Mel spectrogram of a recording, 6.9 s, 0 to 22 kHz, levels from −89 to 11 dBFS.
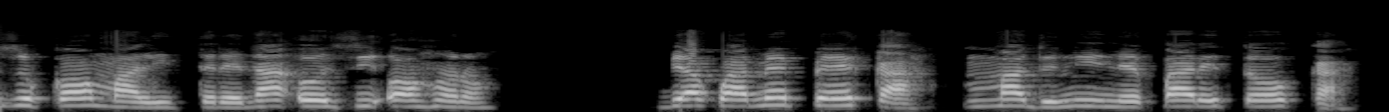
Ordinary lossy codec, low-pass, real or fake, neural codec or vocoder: AAC, 32 kbps; 7.2 kHz; real; none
